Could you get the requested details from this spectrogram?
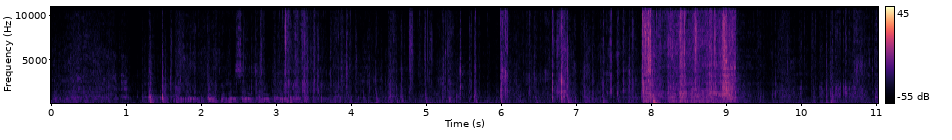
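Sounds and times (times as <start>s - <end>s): packing tape crinkling: 2.4s - 11.0s
tape and cardboard ripping: 4.5s - 9.3s.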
